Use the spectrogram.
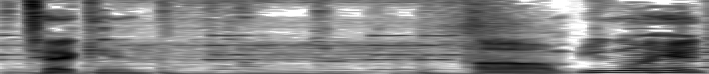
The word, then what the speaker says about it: Tekken: how you say it I always called it tiken but I think it's pronounced Tekken um you go here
